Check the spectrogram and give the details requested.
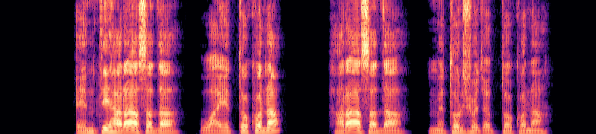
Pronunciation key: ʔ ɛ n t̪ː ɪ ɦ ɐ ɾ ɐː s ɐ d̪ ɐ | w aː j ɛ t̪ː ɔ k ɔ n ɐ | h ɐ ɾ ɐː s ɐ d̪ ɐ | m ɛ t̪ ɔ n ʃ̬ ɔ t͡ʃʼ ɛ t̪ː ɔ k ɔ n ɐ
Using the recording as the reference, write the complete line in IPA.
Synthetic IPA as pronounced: ʔ ɛ n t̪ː ɪ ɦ ɐ ɾ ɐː s ɐ d̪ ɐ | w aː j ɛ t̪ː ɔ k ɔ n ɐ | h ɐ ɾ ɐː s ɐ d̪ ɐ | m ɛ t̪ ɔ n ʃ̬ ɔ t͡ʃʼ ɛ t̪ː ɔ k ɔ n ɐ

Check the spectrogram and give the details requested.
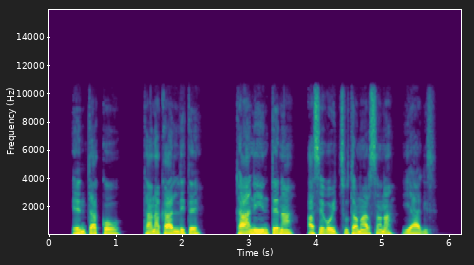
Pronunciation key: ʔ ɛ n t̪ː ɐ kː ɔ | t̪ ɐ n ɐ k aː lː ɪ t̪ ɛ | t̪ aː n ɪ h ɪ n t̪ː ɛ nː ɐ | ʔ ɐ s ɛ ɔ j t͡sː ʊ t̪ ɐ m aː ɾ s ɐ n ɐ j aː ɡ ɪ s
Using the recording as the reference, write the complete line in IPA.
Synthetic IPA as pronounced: ʔ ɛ n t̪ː ɐ kː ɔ | t̪ ɐ n ɐ k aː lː ɪ t̪ ɛ | t̪ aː n ɪ h ɪ n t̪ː ɛ n ɐ | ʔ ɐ s ɛ ɔ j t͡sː ʊ t̪ ɐ m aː ɾ s ɐ n ɐ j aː ɡ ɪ s

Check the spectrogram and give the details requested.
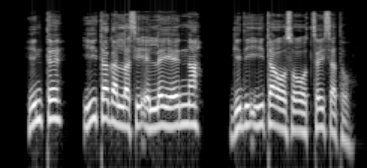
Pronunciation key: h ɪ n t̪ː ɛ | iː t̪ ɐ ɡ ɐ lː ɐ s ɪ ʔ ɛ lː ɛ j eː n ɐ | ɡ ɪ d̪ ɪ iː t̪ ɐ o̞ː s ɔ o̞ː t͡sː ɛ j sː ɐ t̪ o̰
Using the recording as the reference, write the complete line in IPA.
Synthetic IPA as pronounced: h ɪ n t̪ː ɛ | iː t̪ ɐ ɡ ɐ lː ɐ s ɪ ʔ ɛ lː ɛ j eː nː ɐ | ɡ ɪ d̪ ɪ iː t̪ ɐ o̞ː s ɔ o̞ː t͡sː ɛ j sː ɐ t̪ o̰

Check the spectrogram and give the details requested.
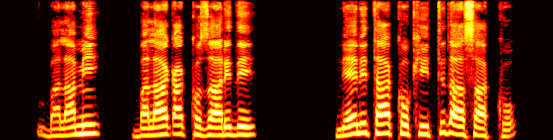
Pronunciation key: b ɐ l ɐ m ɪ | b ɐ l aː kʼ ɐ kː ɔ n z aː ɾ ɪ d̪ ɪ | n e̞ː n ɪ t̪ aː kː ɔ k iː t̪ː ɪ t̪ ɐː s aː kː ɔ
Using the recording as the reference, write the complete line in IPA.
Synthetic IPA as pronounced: b ɐ l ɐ m ɪ | b ɐ l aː kʼ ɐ kː ɔ z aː ɾ ɪ d̪ ɪ | n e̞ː n ɪ t̪ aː kː ɔ k iː t̪ː ɪ d̪ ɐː s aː kː ɔ

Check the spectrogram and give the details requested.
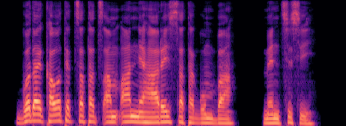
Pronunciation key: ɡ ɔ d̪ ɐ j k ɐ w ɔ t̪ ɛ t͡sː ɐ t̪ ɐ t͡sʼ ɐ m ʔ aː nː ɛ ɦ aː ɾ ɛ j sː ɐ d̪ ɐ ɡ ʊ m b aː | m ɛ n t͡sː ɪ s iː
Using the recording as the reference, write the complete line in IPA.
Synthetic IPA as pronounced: ɡ ɔ d̪ ɐ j k ɐ w ɔ t̪ ɛ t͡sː ɐ t̪ ɐ t͡sʼ ɐ m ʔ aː nː ɛ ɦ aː ɾ ɛ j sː ɐ t̪ ɐ ɡ ʊ m b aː | m ɛ n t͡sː ɪ s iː

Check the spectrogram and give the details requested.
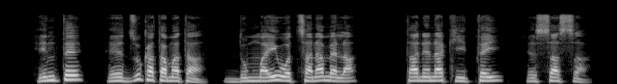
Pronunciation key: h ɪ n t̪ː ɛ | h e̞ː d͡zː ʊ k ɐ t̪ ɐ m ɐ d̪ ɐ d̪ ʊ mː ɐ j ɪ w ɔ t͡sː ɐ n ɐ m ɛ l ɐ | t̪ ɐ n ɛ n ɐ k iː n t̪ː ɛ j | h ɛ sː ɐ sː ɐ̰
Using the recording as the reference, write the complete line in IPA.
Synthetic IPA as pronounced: h ɪ n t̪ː ɛ | h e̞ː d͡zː ʊ k ɐ t̪ ɐ m ɐ t̪ ɐ d̪ ʊ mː ɐ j ɪ w ɔ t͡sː ɐ n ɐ m ɛ l ɐ | t̪ ɐ n ɛ n ɐ k iː t̪ː ɛ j | h ɛ sː ɐ sː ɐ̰

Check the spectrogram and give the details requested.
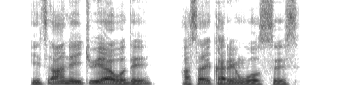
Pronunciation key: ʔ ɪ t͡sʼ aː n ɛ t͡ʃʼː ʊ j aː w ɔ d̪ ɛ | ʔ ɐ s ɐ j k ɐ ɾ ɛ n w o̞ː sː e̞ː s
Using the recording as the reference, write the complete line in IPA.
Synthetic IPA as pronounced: ʔ ɪ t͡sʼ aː n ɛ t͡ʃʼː ʊ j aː w ɔ d̪ ɛ | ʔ ɐ s ɐ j k ɐ ɾ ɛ n w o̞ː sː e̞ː s

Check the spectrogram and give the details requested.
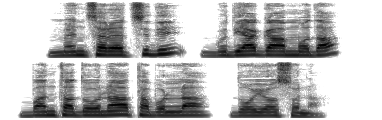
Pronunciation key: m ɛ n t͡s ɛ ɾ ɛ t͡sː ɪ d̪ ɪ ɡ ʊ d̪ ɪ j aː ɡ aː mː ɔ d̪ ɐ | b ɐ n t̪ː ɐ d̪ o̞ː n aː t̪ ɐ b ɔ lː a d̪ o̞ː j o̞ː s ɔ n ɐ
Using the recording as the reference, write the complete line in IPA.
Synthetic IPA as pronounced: m ɛ n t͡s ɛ ɾ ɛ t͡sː ɪ d̪ ɪ ɡ ʊ d̪ ɪ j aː ɡ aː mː ɔ d̪ ɐ | b ɐ n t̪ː ɐ d̪ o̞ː n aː t̪ ɐ b ɔ lː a d̪ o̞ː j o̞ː s ɔ n ɐ

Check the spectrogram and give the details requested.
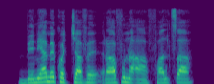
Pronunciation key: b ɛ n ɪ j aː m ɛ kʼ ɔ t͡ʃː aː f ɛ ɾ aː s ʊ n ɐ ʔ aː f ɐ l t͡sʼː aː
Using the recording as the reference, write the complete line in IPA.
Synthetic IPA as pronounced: b ɛ n ɪ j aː m ɛ k ɔ t͡ʃː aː f ɛ ɾ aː f ʊ n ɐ ʔ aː f ɐ l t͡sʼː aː

